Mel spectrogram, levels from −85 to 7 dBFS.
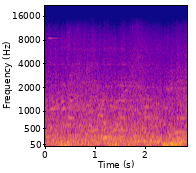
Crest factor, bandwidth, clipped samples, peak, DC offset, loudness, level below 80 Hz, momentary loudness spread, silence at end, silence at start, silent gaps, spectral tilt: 12 dB; 13 kHz; under 0.1%; -8 dBFS; under 0.1%; -23 LUFS; -24 dBFS; 3 LU; 0 s; 0 s; none; -7 dB/octave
